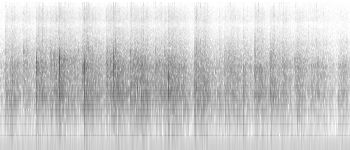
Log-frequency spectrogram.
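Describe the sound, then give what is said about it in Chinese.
Audience applause fills the whole stretch, a dense crackle of many hands clapping at a steady, fairly loud level, with sharper individual claps standing out now and then. No one speaks over it. “我们也把感掌声归给神，好吗？”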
